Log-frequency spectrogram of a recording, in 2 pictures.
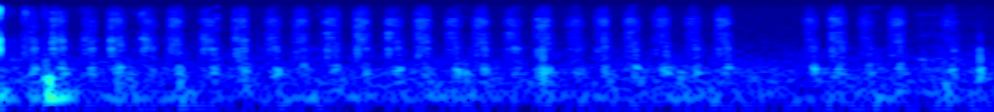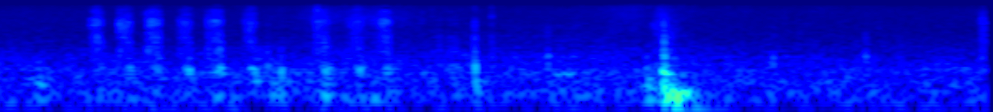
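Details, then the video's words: Indoor feeding of a guinea pig: brisk, dry bites in quick bursts with brief pauses, a louder thump near eight seconds, then quieter nibbling to the close. "cute guinea pig - feeding ASMR"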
